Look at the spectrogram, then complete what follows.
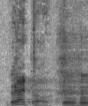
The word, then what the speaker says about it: Beto: You bite it off. Beto.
